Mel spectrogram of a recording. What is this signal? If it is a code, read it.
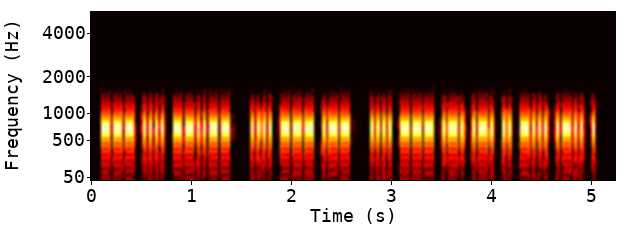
Morse code, heard as a keyed tone, about 40 wpm, 700 Hz. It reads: OH, HOW HORRIBLE
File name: Pinocchio / Pinocchio ch5 40 40 ik1hge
